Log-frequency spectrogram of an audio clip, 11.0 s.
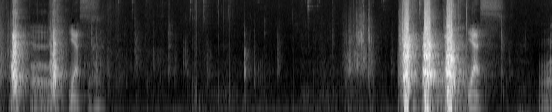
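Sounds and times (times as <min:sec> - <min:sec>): dog barking: 0:00.2 - 0:01.3, 0:08.0 - 0:09.4.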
